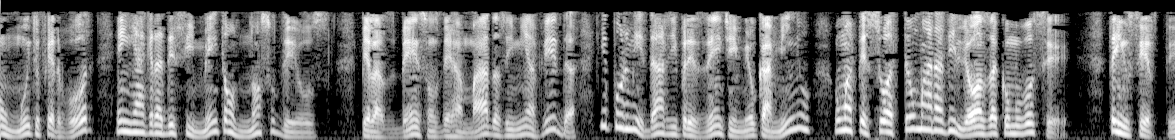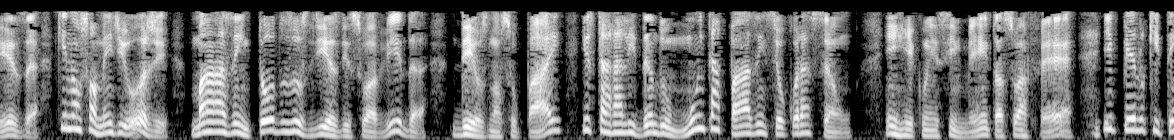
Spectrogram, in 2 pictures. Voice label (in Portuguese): Aniversário Sogra Evangélico Masculino; Telemensagens 2017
